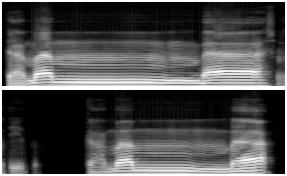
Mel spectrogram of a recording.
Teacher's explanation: kita tahan sejenak suara kita. Kita gunahkan kira-kira sepanjang dua harakat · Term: iqlab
